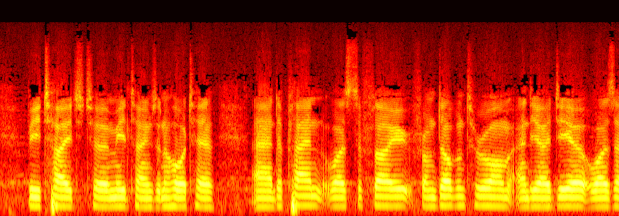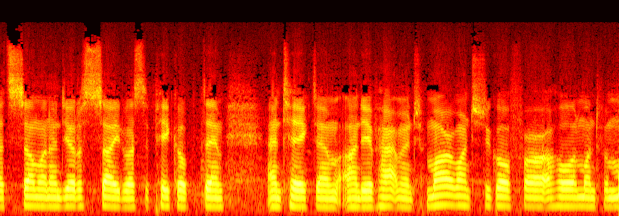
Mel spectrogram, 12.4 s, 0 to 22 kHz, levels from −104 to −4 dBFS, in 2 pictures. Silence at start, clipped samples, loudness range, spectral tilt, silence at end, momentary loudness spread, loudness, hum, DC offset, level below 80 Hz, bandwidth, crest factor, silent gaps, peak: 0 s; under 0.1%; 2 LU; -5.5 dB/octave; 0 s; 5 LU; -22 LUFS; none; under 0.1%; -52 dBFS; 11.5 kHz; 18 dB; none; -4 dBFS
